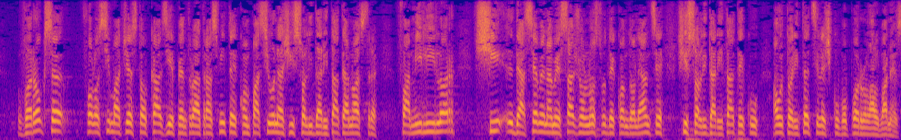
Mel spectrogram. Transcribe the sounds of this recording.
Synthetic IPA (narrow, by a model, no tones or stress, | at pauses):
vəɾo̞ɡsə | fo̞lo̞simat͡ʃest̪əokazije̞pe̞nt̪ɾuat̪ɾansmit̪e̞ko̞mpasiuneaʃiso̞lid̪aɾit̪at̪eanoast̪ɾə | familiːlo̞r | ʃid̪e̞ase̞me̞neame̞saʒulno̞st̪ɾud̪e̞ko̞nd̪o̞leant̪səʃiso̞lid̪aɾit̪at̪e̞ku | aut̪o̞ɾit̪ət̪sile̞ʃi̥kupo̞po̞ɾulalbane̞̰z̥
